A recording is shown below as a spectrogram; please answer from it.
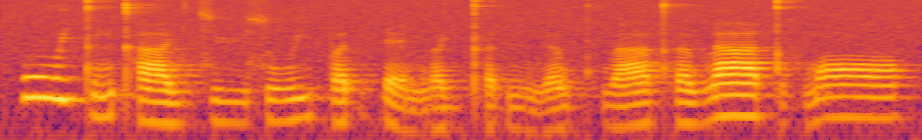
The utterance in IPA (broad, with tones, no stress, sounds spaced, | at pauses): w uː˥ j t̪ ɵ˨˧ n kʰ aː˨ j t͡s yː˨ s uː˨˧ j p ɐ˨˥ t̚ ɵ˨˥ t̚ ɛː˨˩ n w ɐ˨ j t̪ʰ ɐ˨ t̚ n̪ ɪ˨˩ ŋ l ɐ˨˧ w kʷʰ aː˨˧ t̪ʰ ɐ˧ w l aː˥ t̪ ʊ˨ k̚ m ɔː˥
